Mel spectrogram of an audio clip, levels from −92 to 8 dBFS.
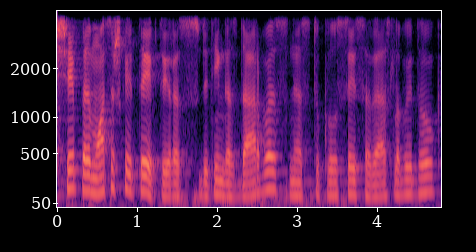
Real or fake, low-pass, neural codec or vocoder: real; 3.6 kHz; none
